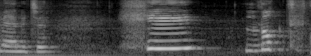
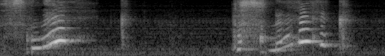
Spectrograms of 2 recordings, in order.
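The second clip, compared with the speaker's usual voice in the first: squeaked out way up high; 13 semitones higher than usual. Telling a story in which the frog answers her question, in a squeaky Chubby Frog voice. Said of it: "Isn't it squeak?".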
